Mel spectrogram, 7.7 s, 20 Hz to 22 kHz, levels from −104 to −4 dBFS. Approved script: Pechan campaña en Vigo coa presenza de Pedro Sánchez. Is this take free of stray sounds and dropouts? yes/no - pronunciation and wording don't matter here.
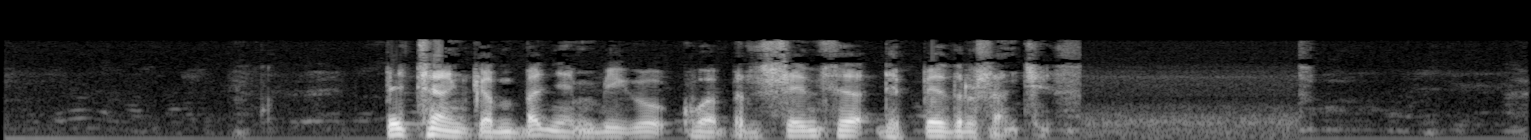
yes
